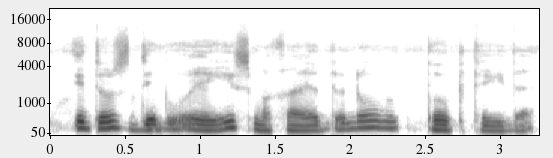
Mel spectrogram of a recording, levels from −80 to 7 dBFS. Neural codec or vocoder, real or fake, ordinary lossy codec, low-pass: codec, 32 kHz, 1.9 kbps, SNAC; fake; none; 14.4 kHz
